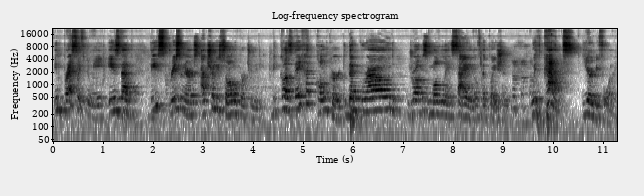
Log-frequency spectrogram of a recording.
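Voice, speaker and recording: A woman's voice: medium pitch, big pitch swings, measured pace. Woman with a Costa Rican accent doing stand-up. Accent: Costa Rican Spanish. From Costa Rica. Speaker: stand-up comedian. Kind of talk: stand-up set. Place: comedy club stage. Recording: far-off echoey room with background noise. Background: audience laughter and ambience.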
